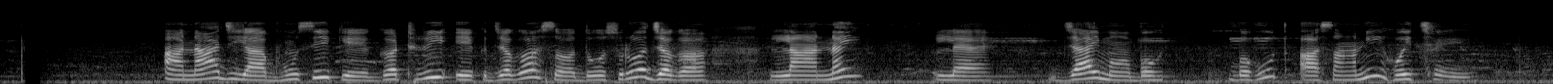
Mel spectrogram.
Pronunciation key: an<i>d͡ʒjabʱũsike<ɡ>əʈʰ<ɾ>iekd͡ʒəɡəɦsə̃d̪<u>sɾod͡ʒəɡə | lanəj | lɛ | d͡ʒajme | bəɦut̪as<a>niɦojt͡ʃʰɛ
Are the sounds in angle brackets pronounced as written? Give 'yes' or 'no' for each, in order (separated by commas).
no, yes, yes, no, yes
